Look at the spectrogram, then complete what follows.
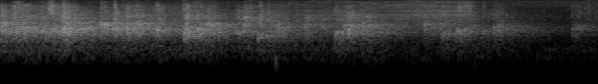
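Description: A crowd applauds steadily for a few seconds as a volunteer is called onto the stage, a dense wash of many hands clapping that holds fairly loud and then slowly thins toward the end.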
